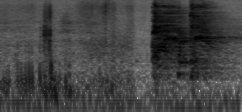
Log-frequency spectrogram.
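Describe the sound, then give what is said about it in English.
A single person coughs twice: a brief muffled cough, then after a pause a louder, harsh, breathy cough that lingers. “I'm trying not to cough.”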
